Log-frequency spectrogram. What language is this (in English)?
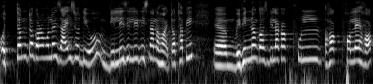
Assamese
